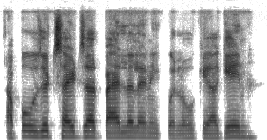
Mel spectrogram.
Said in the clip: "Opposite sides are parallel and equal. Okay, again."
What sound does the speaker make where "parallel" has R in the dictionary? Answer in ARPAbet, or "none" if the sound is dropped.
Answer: L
